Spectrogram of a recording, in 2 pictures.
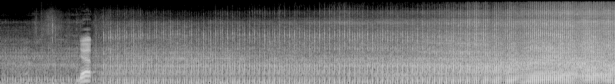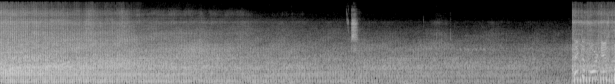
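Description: A cheap mini bike engine revs through a full-throttle run from a standstill to top speed, its drone swelling and rising in pitch before fading, with brief talk at the start and end.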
